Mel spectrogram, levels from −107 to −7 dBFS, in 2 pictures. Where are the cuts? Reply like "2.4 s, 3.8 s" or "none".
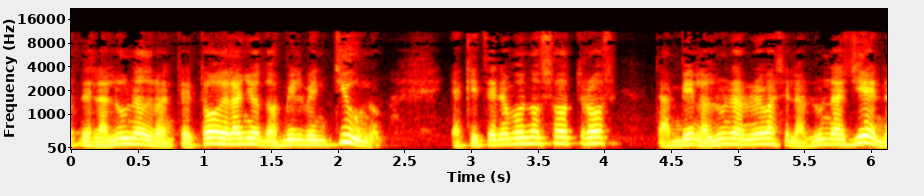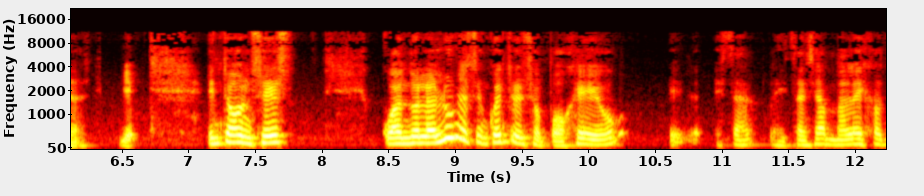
6.3 s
